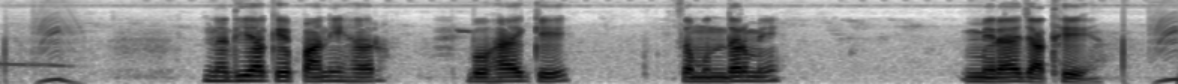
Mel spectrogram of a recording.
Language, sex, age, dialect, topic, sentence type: Chhattisgarhi, male, 31-35, Northern/Bhandar, agriculture, statement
